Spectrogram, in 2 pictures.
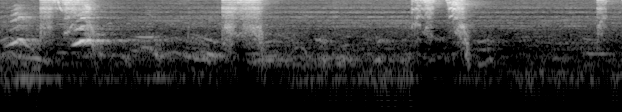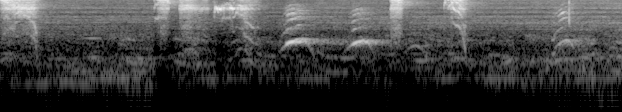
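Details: Black Labrador Retriever puppies in Madurai, Tamil Nadu, India: short, high whimpers and squeaky yelps come in scattered bursts, mixed with thin clicking and rustling noises between them.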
